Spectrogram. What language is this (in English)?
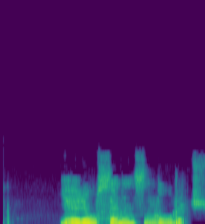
Kabyle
